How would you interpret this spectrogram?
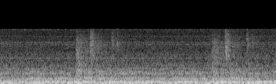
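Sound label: pump factory loop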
